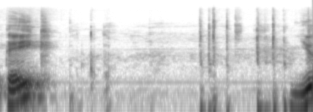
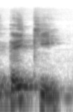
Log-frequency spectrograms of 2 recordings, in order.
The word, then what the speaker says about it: take: When you say take, you don't pronounce the letter E. Take. You don't say takey. No, you only say take. So the last sound that you produce is the K.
